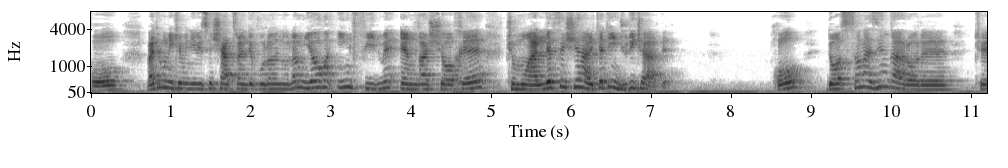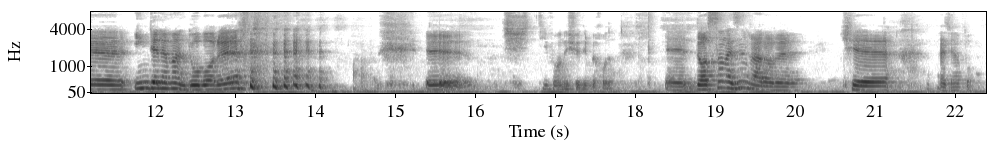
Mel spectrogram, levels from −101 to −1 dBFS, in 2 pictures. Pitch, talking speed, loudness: 165 Hz, 105 wpm, -28 LUFS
